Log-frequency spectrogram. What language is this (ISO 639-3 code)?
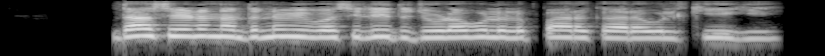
pus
